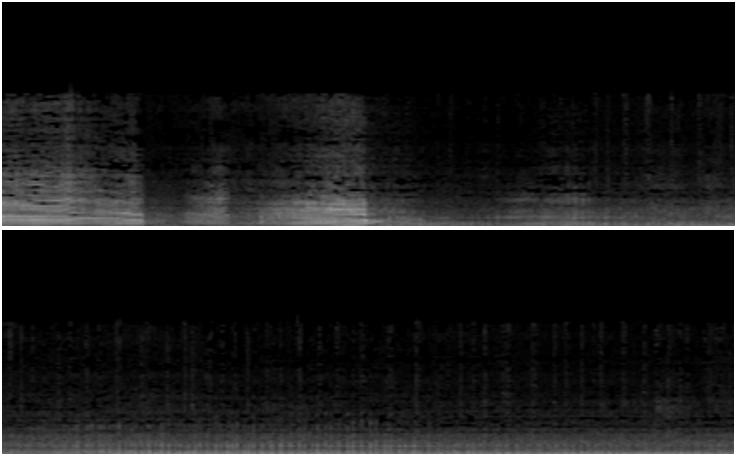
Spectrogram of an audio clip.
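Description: Snowmobile with a Jaws race exhaust can revving hard twice in the first three seconds, its pitch rising and falling, then running steadily at lower revs.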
